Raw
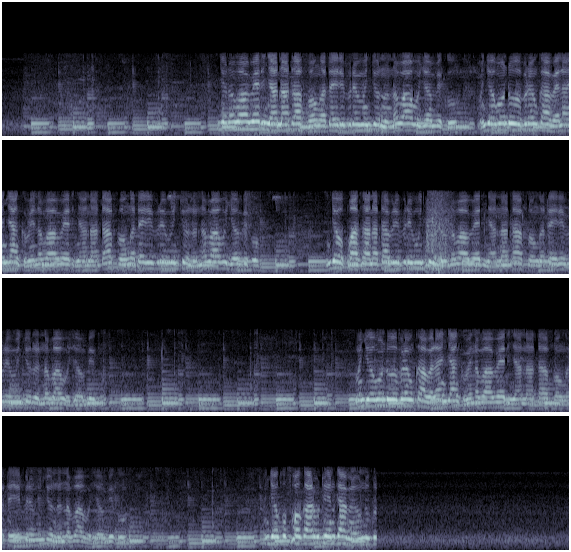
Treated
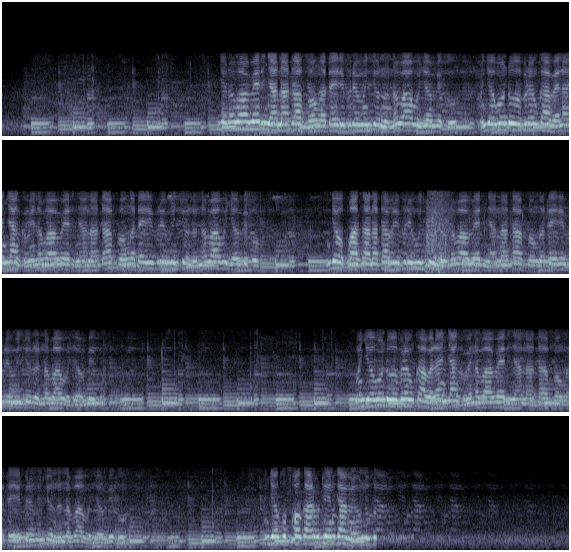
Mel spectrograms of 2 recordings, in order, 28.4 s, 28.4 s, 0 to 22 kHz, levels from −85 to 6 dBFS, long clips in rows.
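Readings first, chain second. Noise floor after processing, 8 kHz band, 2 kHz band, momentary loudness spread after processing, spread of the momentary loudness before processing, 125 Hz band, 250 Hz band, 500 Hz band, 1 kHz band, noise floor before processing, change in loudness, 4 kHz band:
-49 dBFS, no reading, -1.0 dB, 12 LU, 12 LU, -1.0 dB, -1.0 dB, -1.0 dB, -1.0 dB, -49 dBFS, -1.0 dB, -1.0 dB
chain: thinning echo 466 ms, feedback 61%, high-pass 700 Hz, level -16 dB; level-controlled noise filter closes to 2.4 kHz, open at -18 dBFS; trim -1 dB

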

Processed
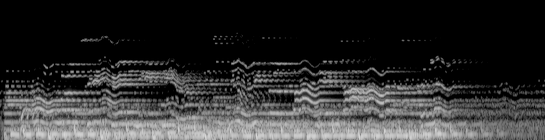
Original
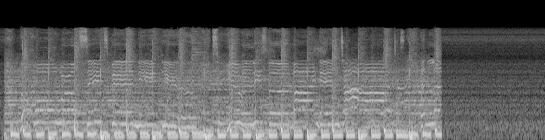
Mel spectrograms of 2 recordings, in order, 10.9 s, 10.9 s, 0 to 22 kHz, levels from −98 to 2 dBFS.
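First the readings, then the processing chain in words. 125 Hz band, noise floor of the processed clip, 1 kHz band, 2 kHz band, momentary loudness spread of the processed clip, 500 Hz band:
-1.5 dB, -49 dBFS, -3.5 dB, -5.0 dB, 5 LU, -3.5 dB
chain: tracing distortion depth 0.097 ms; loudest bins only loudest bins 16; two-band feedback delay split 430 Hz, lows 309 ms, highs 110 ms, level -6 dB; warped record 45 rpm, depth 160 cents; trim -3.5 dB

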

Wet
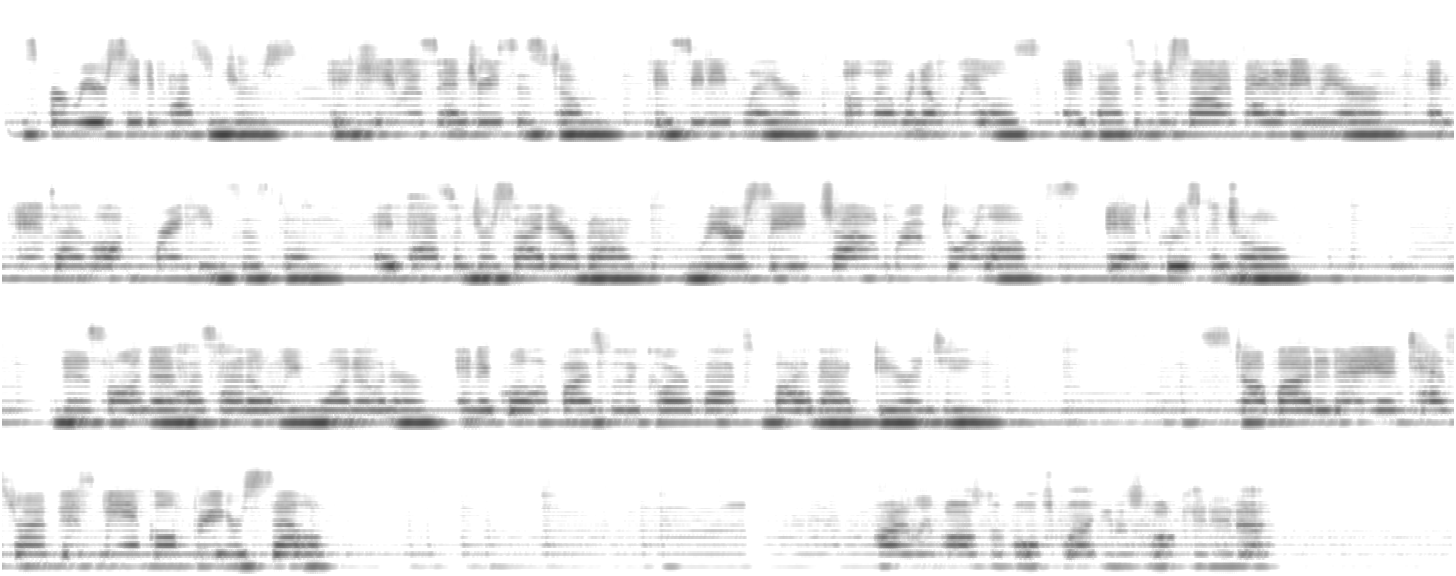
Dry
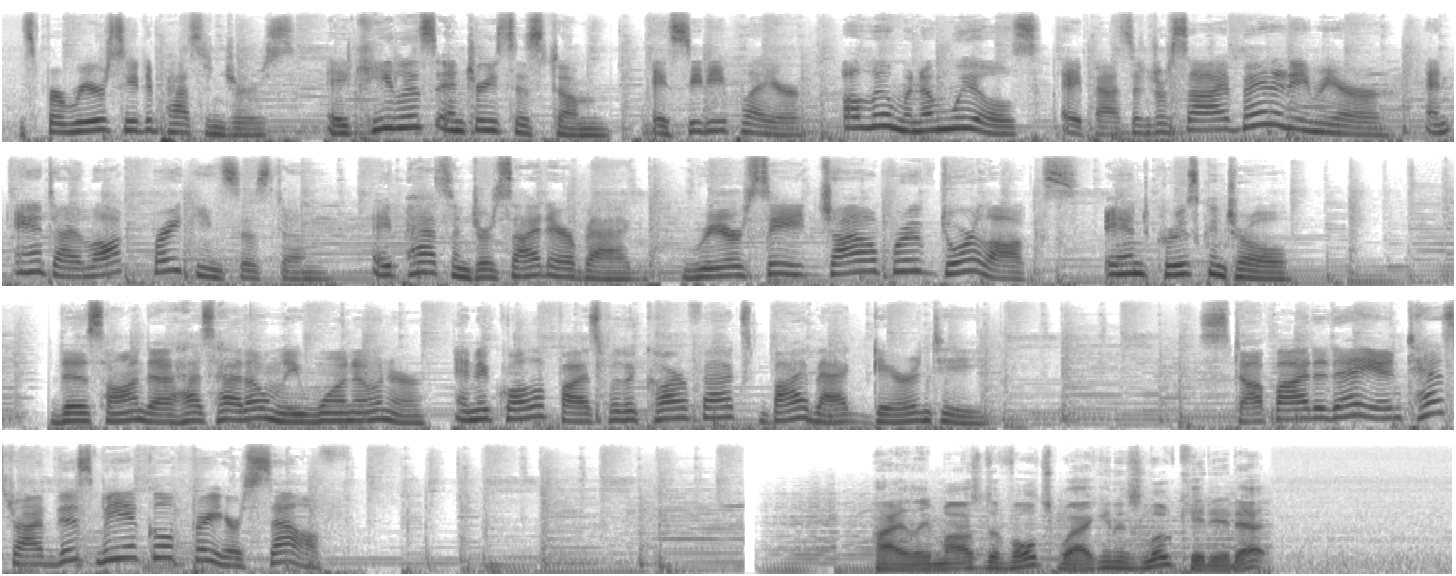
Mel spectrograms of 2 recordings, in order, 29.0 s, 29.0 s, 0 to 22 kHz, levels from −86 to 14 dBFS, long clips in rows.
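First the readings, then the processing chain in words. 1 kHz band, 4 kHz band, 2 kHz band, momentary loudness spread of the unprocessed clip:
-12.0 dB, -19.5 dB, -21.5 dB, 18 LU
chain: spectral selection erased 19.91–20.12 s, 1.2–4.3 kHz; vocoder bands 32, square 153 Hz; peaking EQ 1.3 kHz -7.5 dB 2.8 oct; spectral noise reduction 10 dB; high-pass sweep 250 Hz -> 1 kHz, 22.27–24.79 s; trim -2 dB

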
